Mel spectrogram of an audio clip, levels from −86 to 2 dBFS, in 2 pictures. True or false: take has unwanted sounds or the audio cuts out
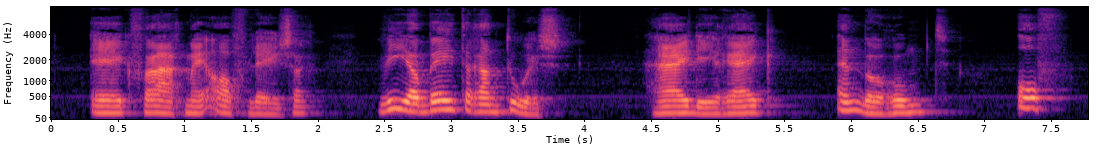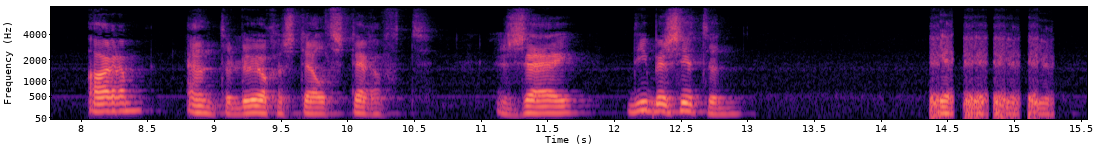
true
